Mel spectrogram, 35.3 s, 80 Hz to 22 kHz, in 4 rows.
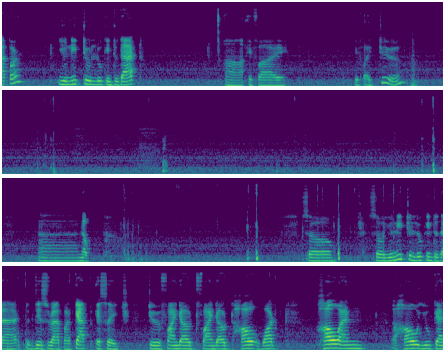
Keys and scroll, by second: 9.8 Return, 11.5 Right, 14.7 Right, 16.6 Right, 17.3 Return, 21.2 Right, 21.9 Right, 22.6 Return, 23.9 c, 24.2 Return, 25.0 m, 25.2 m, 25.4 m, 26.5 m, 26.8 m, 27.6 Return, 31.0 alt+o, 31.0-35.2 typing, 31.8 alt+o, 32.2 alt+o, 32.4 alt+o, 34.2-35.2 alt+o.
